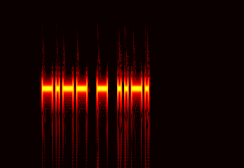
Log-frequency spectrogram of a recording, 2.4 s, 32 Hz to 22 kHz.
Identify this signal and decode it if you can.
Morse code, heard as a keyed tone, about 34 wpm, 700 Hz. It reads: YTF
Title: USA Call Sign Postfixes - 3 Letters 35wpm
